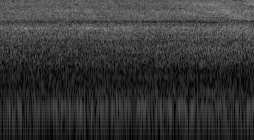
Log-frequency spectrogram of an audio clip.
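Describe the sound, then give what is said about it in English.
A robot vacuum runs at high power, giving a steady, loud whirring roar with a low motor hum beneath broad hissing airflow, unbroken throughout and with no one talking. “It looks like the vacuum has a certain spot, but it sounds like high-powered.”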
